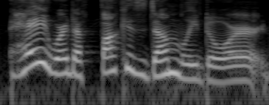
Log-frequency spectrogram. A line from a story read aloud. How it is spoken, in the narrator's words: Draco shouted angrily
